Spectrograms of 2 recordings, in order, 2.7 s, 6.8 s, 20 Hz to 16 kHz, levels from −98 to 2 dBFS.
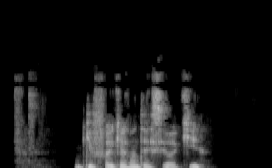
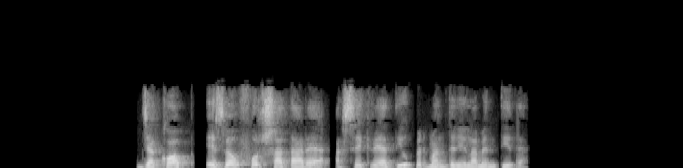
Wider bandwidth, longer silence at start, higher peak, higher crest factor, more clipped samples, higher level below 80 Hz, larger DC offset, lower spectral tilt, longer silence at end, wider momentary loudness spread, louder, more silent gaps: first, 9.4 kHz vs 8.2 kHz; second, 0.15 s vs 1.35 s; second, -14 dBFS vs -2 dBFS; about the same, 18 dB vs 20 dB; neither; second, -72 dBFS vs -62 dBFS; neither; about the same, -4.5 dB/octave vs -4 dB/octave; second, 0.7 s vs 1.55 s; about the same, 8 LU vs 6 LU; second, -29 LUFS vs -19 LUFS; second, none vs 1.96-2.06 s, 3.31-3.35 s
